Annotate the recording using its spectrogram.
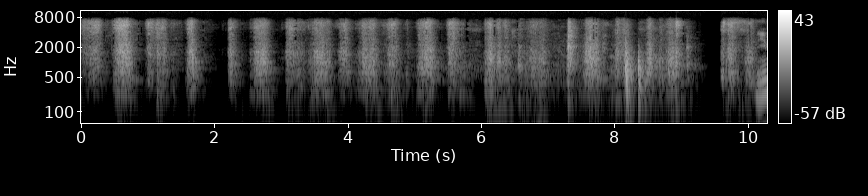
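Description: A hand saw cuts through wood with quick, steady strokes.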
